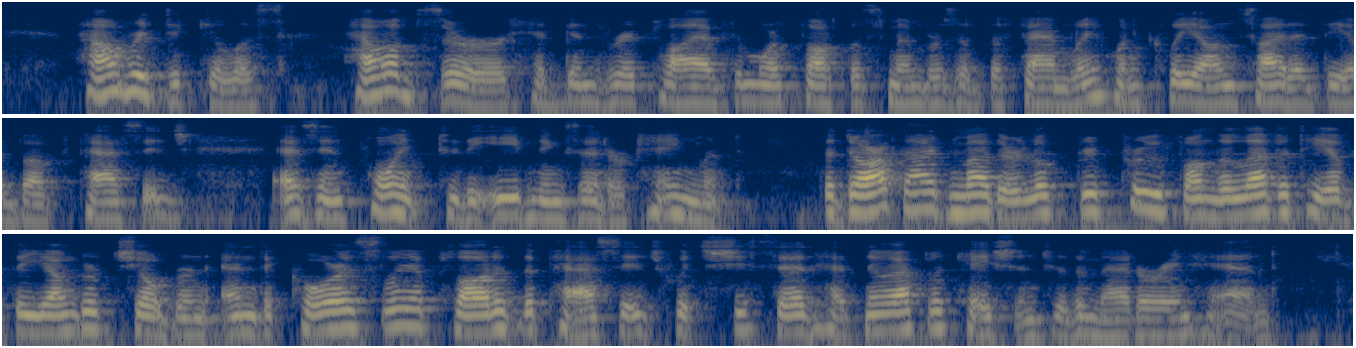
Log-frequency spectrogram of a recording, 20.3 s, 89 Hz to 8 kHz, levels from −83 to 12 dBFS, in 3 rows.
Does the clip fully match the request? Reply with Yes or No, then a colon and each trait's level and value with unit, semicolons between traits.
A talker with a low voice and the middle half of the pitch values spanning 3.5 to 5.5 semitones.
No: medium, 150 Hz; average, 4.3 semitones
